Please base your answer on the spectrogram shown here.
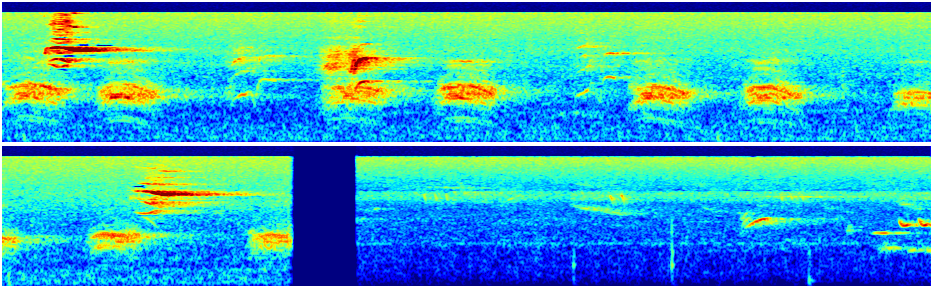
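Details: A southern hill myna at Hantana or Udawattekele in Kandy, Sri Lanka, gives loud, harsh, piercing notes in a quick series for about six seconds, then softer whistles, with faint birdsong behind.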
